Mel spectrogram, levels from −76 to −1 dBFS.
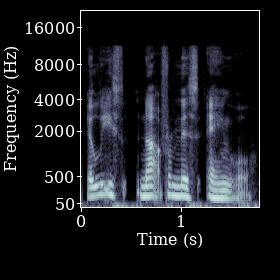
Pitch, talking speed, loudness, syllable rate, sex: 150 Hz, 200 wpm, -19 LUFS, 4.5 syllables/s, male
